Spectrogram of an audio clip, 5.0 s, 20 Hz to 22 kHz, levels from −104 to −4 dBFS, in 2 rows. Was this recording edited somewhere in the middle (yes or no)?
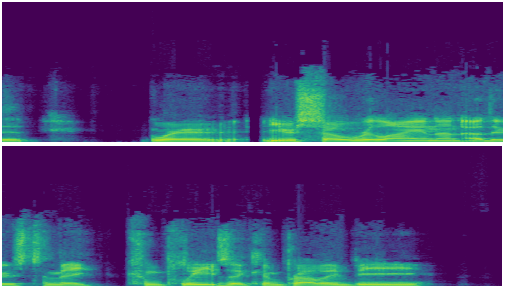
yes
